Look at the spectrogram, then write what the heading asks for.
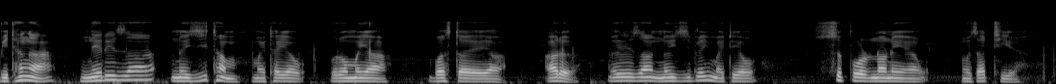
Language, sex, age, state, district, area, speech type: Bodo, male, 30-45, Assam, Kokrajhar, rural, read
